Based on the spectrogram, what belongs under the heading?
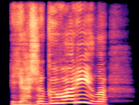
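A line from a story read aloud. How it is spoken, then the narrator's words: Exclaiming. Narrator (Russian): воскликнула Нинеля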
